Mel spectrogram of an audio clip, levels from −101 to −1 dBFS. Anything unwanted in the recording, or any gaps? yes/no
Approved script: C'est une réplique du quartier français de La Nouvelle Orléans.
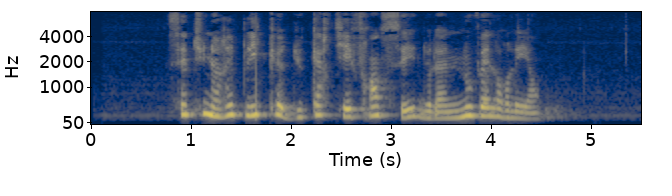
no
